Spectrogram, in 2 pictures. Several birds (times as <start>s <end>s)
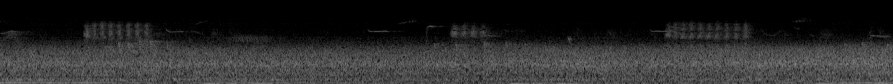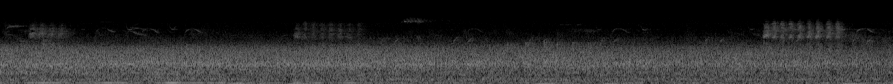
11.8s 17.8s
